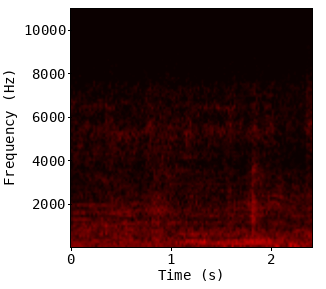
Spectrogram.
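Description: Quiet outdoor background: a low steady hum with faint distant sounds, perhaps a voice in the second half, and no racket or ball strikes.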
